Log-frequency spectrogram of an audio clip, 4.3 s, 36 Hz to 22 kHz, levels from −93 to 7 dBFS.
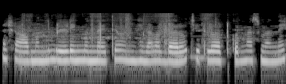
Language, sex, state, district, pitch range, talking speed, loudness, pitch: Telugu, female, Telangana, Karimnagar, 215-230 Hz, 125 wpm, -21 LUFS, 220 Hz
